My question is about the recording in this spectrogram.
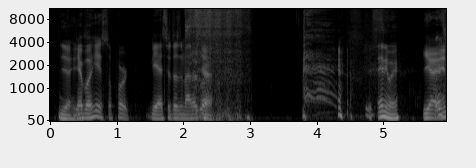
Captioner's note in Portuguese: risos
